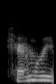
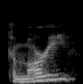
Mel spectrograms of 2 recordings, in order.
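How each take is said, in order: First: The name sounds like the car. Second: The name does not sound like the car. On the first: The speaker calls it right. "It's kind of pronounced like the car" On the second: The speaker calls it wrong. "now I got to start over"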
